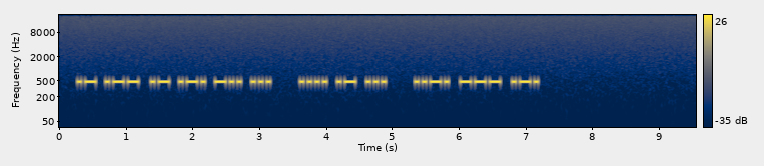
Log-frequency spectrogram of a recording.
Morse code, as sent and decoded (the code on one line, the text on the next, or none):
.- .-- .- .-. -.. ... / .... .- ... / ..-. --- .-.
AWARDS HAS FOR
